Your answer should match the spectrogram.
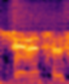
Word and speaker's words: Genesis: So that's Genesis Harris at Facebook.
